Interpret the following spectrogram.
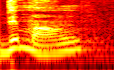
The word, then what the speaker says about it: Damongo: They call it, correct pronunciation, Dimang.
